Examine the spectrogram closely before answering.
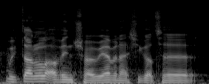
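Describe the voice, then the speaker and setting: A man's voice: lowish voice, rapid-fire, clean tone. A man co-hosting a casual chat show, reading out viewer comments in a dry, wry way.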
